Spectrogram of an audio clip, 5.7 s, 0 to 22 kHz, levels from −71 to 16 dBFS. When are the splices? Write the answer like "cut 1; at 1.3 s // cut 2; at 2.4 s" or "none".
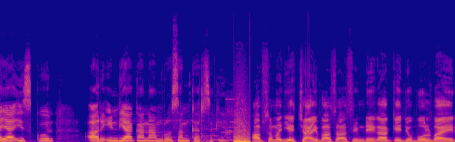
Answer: cut 1; at 3.0 s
